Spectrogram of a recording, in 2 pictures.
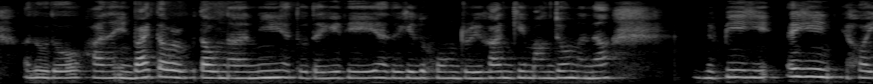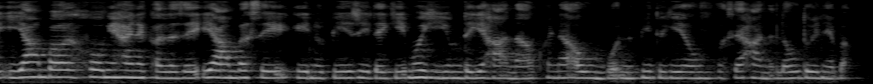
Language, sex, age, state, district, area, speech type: Manipuri, female, 18-30, Manipur, Bishnupur, rural, spontaneous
